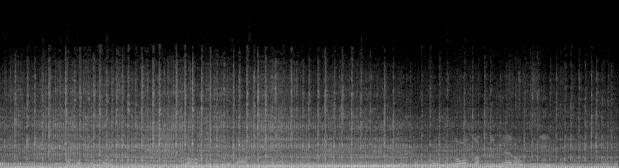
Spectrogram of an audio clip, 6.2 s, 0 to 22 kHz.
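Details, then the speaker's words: Chinese counterfeit chainsaw sold as a Stihl (MS 461), newly assembled and first start attempt: saw catches and runs at a steady, fairly high rattling buzz with even firing and no misses; starts and holds speed fine. "But there is a start, the saw starts, well, let's start it again."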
